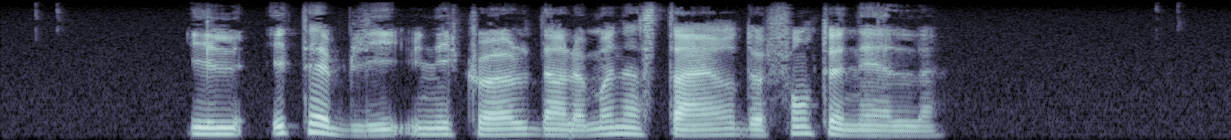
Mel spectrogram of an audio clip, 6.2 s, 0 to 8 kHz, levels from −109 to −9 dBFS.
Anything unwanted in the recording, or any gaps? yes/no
no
